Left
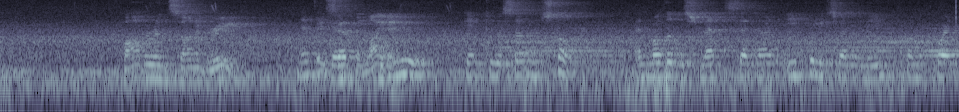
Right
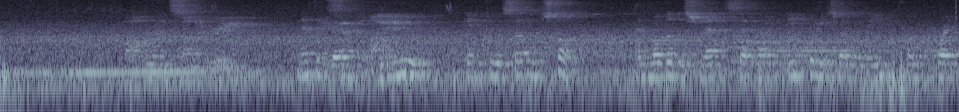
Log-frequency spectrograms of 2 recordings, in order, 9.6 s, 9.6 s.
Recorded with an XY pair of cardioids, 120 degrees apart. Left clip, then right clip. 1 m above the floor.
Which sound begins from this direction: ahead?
A woman speaking, at 3.0 s.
